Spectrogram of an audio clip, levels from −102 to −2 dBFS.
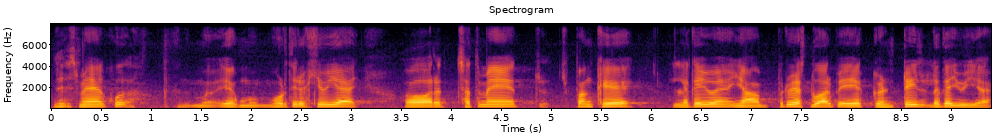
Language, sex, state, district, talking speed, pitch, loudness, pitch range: Hindi, male, Rajasthan, Bikaner, 155 wpm, 155 Hz, -16 LUFS, 145-165 Hz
